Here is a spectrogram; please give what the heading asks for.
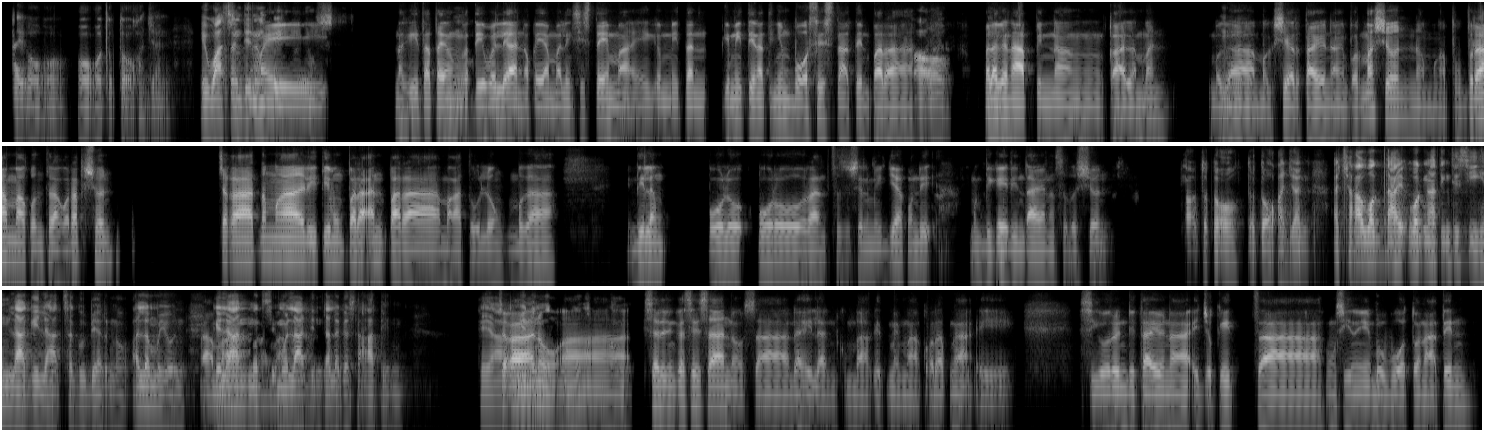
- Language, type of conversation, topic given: Filipino, unstructured, Paano natin dapat harapin ang korapsyon sa bansa?
- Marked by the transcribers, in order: tapping; other background noise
